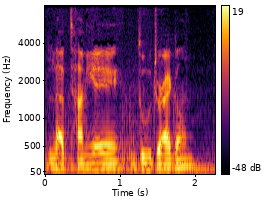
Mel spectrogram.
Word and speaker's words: La Tanière du Dragon: Okay, do you want to try pronouncing this one? – I would say, like, La Tanière du Dragon. – Yes, that's what I was thinking. You said it much better, though.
